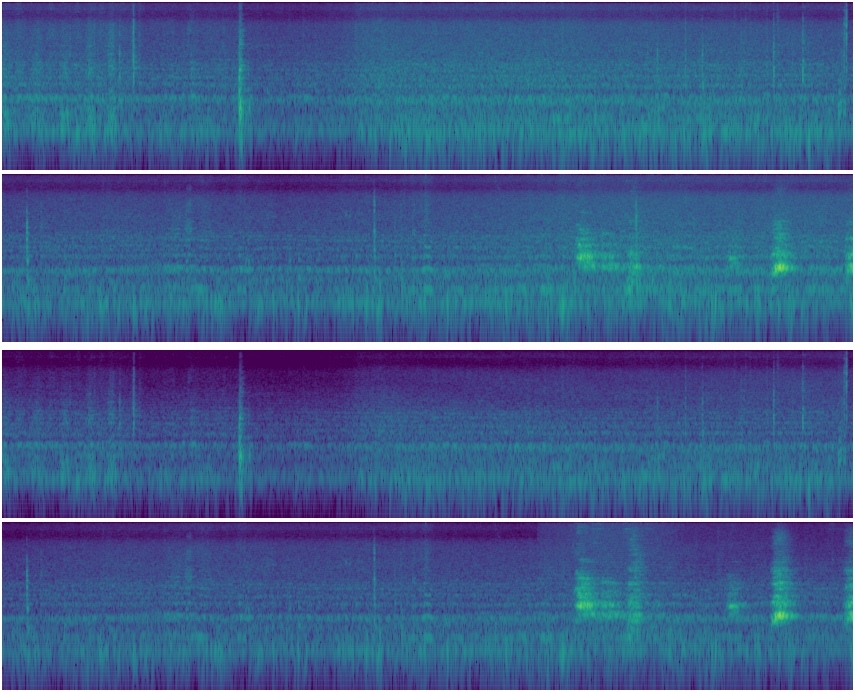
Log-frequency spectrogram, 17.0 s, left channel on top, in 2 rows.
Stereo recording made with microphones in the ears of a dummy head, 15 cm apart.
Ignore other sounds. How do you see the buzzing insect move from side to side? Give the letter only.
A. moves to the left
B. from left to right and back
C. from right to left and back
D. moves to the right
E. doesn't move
B.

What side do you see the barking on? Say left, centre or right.
right.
